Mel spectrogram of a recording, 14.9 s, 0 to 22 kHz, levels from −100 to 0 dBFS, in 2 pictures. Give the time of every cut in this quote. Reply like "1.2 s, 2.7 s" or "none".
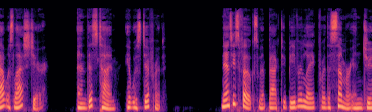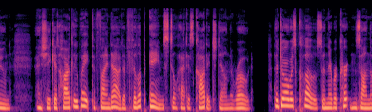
12.8 s

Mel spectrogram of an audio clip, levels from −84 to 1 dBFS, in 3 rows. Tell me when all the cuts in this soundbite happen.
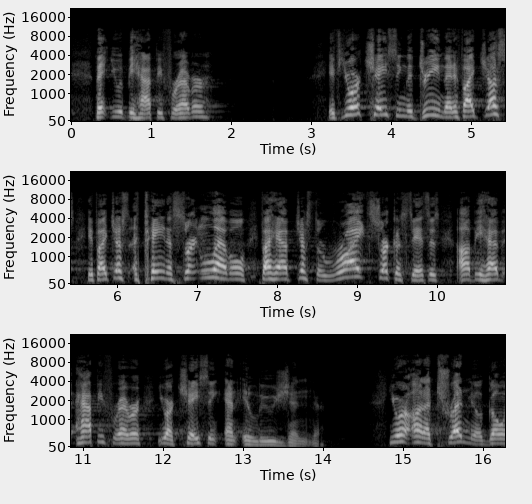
none

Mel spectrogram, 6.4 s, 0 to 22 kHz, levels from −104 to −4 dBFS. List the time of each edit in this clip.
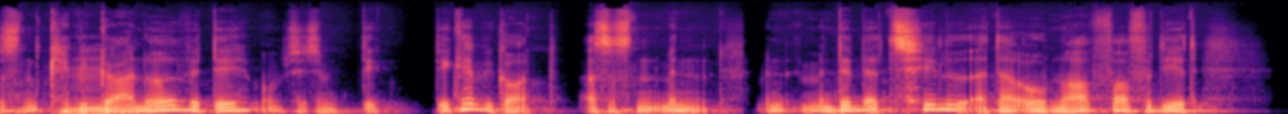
3.7 s

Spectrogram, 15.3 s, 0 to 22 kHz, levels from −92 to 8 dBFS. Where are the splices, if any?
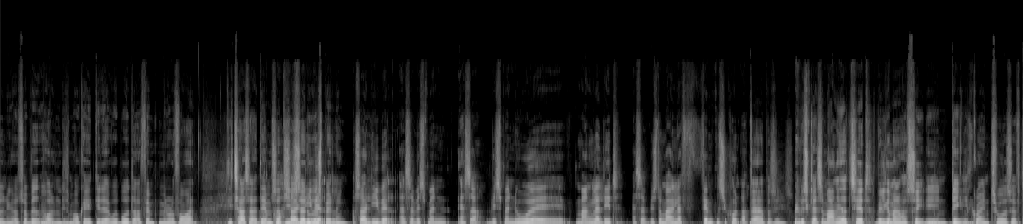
11.9 s

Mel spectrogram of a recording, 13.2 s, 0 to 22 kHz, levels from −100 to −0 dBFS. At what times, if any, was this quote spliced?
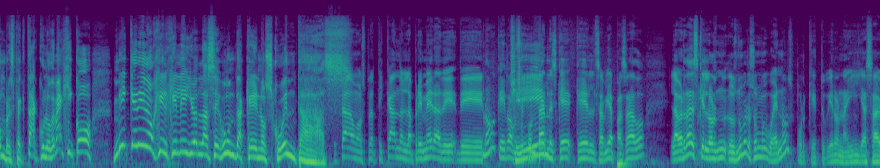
7.2 s

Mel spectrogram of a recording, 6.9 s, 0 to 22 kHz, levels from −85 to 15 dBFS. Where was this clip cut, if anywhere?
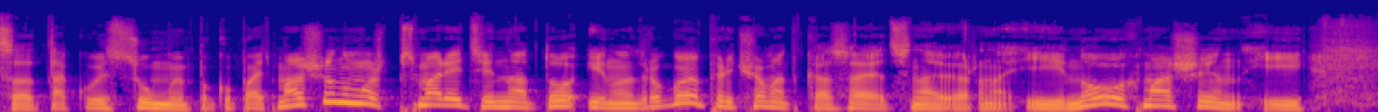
none

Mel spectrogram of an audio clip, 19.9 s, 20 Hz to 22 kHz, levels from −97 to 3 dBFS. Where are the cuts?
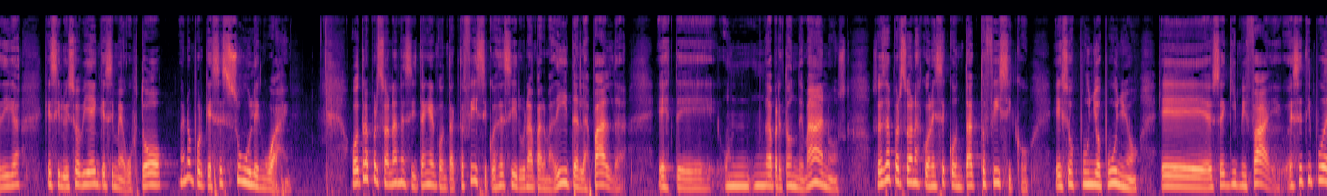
none

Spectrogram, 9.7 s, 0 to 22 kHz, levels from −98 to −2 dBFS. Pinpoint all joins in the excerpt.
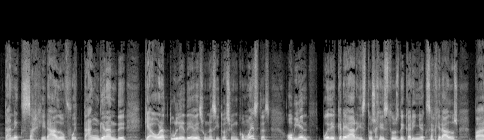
none

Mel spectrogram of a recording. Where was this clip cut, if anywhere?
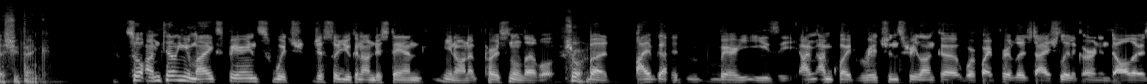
none

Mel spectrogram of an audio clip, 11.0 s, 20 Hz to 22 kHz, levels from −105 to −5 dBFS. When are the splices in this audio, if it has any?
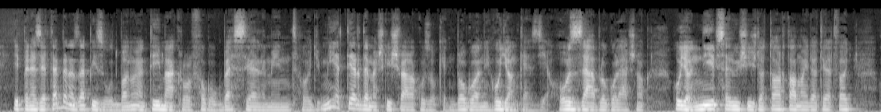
none

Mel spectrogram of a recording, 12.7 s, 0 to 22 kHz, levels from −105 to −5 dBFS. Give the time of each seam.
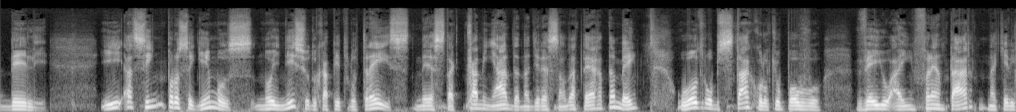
none

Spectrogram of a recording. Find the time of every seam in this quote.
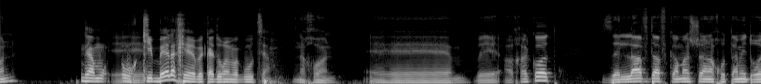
4.7 s

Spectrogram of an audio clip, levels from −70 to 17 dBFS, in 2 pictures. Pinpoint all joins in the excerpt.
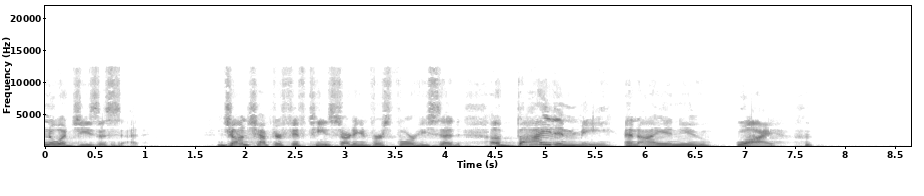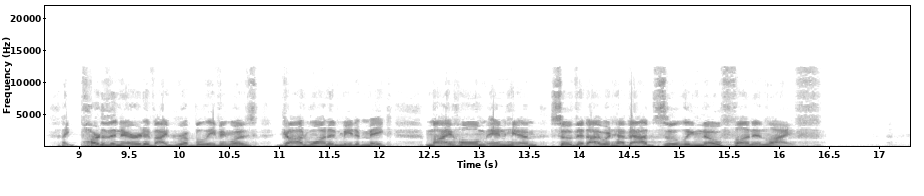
6.8 s

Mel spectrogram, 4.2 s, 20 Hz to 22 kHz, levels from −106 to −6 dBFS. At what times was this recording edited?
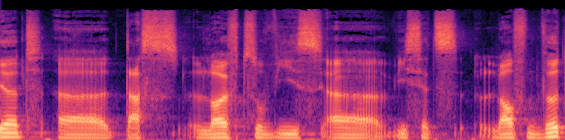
none

